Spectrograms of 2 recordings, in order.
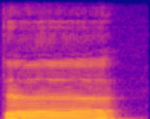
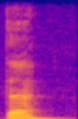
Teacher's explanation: On voit la différence entre la première syllabe et la dernière. La première, c'est un ta suivi d'un med, c'est-à-dire d'une prolongation. Et la dernière, c'est un ta, mais qui n'est pas suivi d'une prolongation.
